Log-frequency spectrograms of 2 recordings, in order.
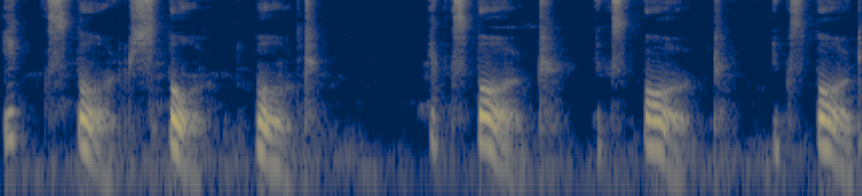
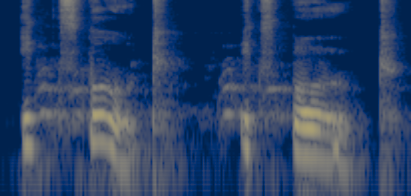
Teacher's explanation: आर silent होगा क्योंकि आर के बाद यहाँ तो कॉन्सोनेंट है टी है ना, ये वावल साउंड यहाँ नहीं है, तो ये आर साइलेंट होगा ब्रिटिश इंग्लिश प्रोनाउंसिएशन में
